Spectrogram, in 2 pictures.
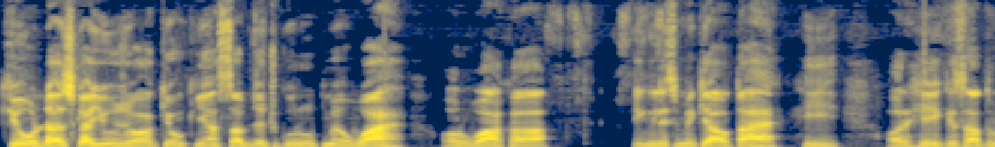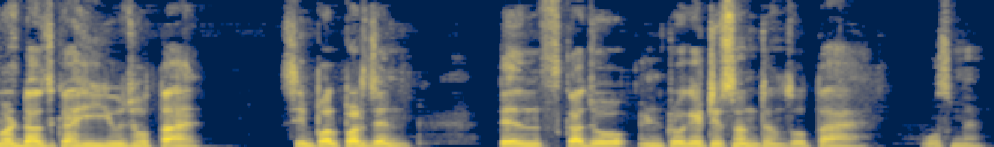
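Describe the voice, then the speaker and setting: A man from India, an English teacher, explains English grammar step by step in a medium-pitched voice with fairly even intonation at normal speed. He poses his own questions and answers them, and dictates example sentences word by word.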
